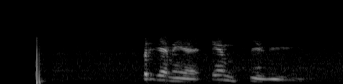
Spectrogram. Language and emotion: Russian, positive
